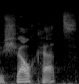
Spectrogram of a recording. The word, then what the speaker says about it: Shavkat: Wait till you see his sit down for TNT Sports with now I've got to call him Shalkat because that's how you pronounce it. Shavkat Rakhmonov.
